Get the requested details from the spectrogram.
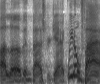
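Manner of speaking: very low, deep put-on Southern accent. Acting out a married person talking to Pastor Jack: southern accent. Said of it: "I don't know why I have a southern accent right now".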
